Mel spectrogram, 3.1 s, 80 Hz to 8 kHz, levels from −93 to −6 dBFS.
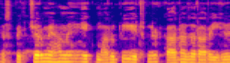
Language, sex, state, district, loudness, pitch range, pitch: Hindi, male, Bihar, Samastipur, -18 LUFS, 125-150 Hz, 135 Hz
